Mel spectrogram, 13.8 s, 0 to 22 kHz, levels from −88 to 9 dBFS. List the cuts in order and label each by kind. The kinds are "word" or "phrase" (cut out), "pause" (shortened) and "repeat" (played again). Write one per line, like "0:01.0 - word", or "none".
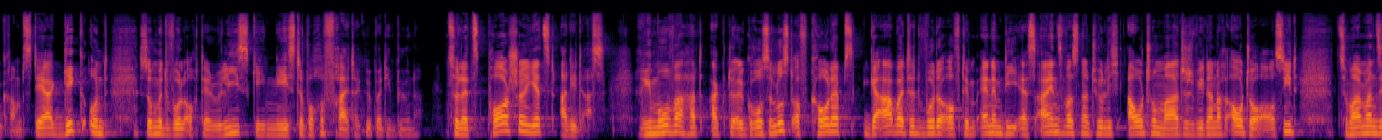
0:04.4 - pause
